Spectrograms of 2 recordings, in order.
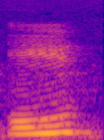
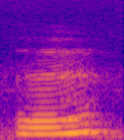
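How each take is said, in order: First: E said as a closed French é; closed e sound. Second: E said as a rounded French eu, lips forward; rounded eu sound. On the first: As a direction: say E as a closed é, lips spread. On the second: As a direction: say E as the rounded eu of sœur. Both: Shown as a demonstration. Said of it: "vai pronunciar E".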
